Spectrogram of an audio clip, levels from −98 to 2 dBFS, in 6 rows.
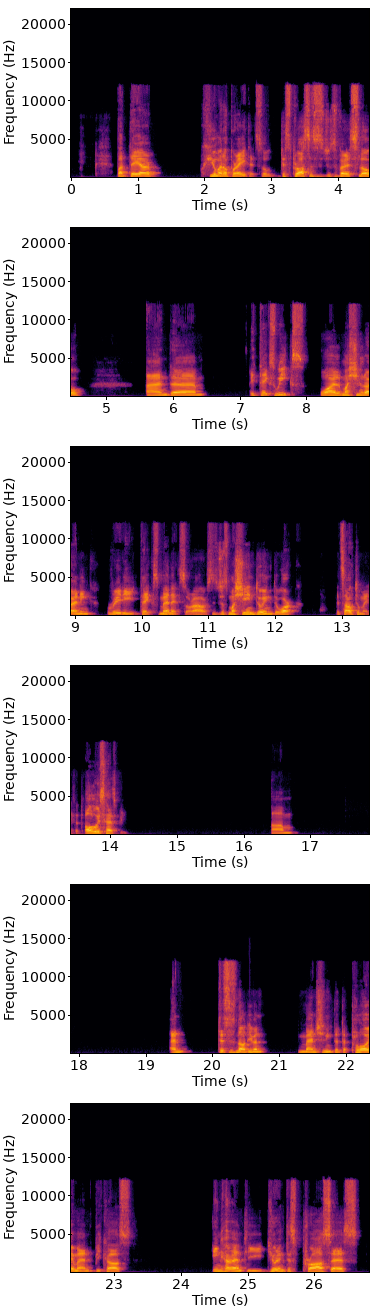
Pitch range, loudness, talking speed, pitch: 125-155 Hz, -21 LUFS, 110 wpm, 140 Hz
